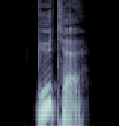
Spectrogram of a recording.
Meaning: 1. kindness, clemency 2. quality
- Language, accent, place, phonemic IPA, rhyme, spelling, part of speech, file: German, Germany, Berlin, /ˈɡyːtə/, -yːtə, Güte, noun, De-Güte.ogg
